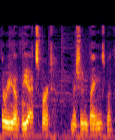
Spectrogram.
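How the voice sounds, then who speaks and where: A man's voice: mid-range voice, little pitch movement, moderate pace, a little mellow. A man thinking aloud in a rambling, casual way as he streams a video game. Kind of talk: casual livestream gameplay chat. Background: music.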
